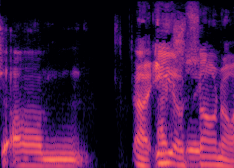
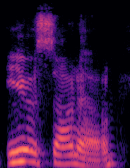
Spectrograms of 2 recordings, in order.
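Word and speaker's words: Iosono: There's a company called Ionosound, which Eosono, I think, is what you're thinking. – I'm sorry, I mispronounced it. Eosono,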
